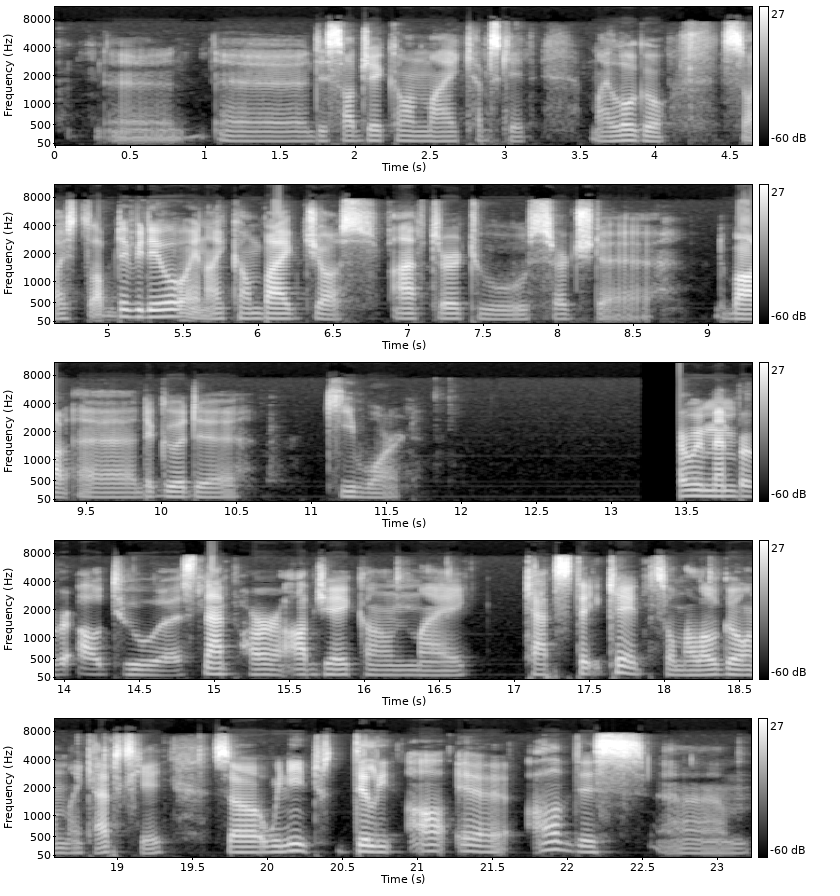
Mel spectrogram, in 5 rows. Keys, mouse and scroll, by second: 2.6 ctrl+s, 4.0 KP_1, 4.9 ctrl+s, 13.6-20.3 middle drag, 13.7 Tab, 20.3 Tab.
